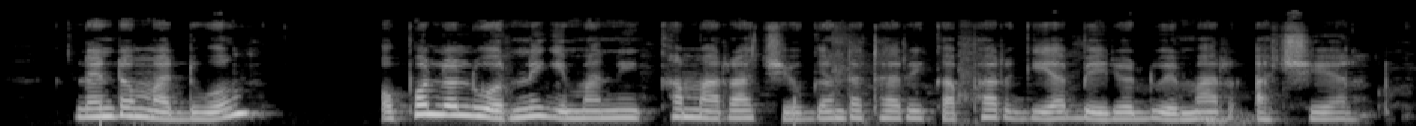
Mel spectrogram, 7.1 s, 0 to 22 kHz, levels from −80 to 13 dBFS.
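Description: Speech with a dull, gurgly, granular edge all the way through, likely MP2 compression at a low rate, something like 80 kbps, with upper bands dropping out. DAB burbling breaks in over it at 0.47–0.81 s, 2.33–2.50 s, 3.97 s and 5.88–5.93 s, where bit errors slip past error correction and put short blips of noise into single sub-bands.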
